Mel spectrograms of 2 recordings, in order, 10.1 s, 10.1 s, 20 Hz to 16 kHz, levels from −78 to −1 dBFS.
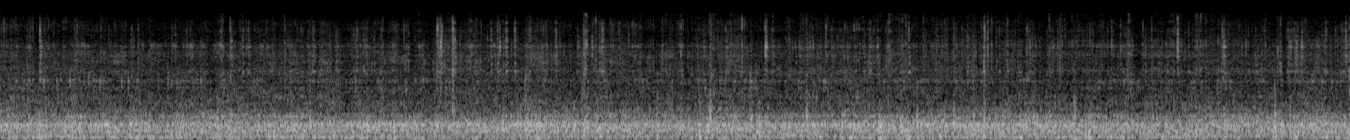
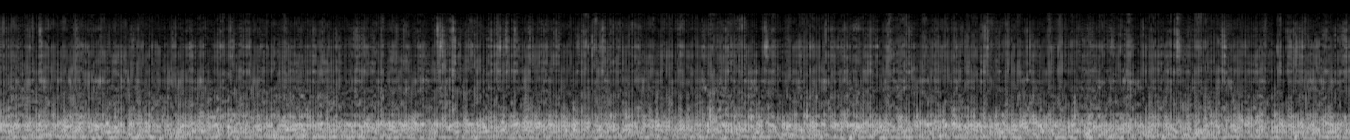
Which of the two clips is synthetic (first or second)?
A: second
